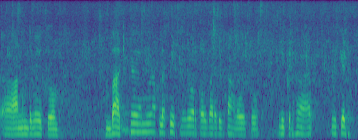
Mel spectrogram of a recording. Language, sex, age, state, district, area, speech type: Marathi, male, 18-30, Maharashtra, Sangli, rural, spontaneous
